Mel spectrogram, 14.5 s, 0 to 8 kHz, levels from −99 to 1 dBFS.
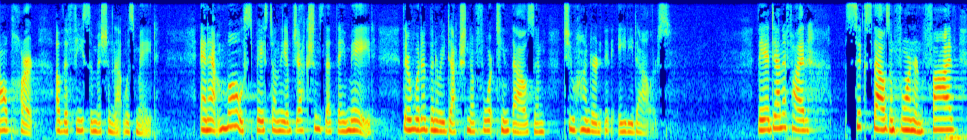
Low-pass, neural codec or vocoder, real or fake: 7.2 kHz; none; real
